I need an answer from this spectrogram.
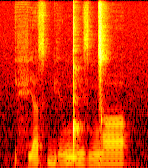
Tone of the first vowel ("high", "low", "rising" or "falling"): rising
